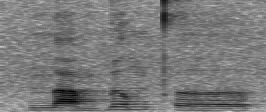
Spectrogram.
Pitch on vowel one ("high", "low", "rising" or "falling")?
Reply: low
